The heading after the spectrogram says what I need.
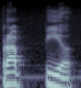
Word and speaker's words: প্রাপ্য: জফলা থাকলে কি হবে উচ্চারণ ইয় হবে তাহলে উচ্চারণটা কেমন হচ্ছে প্রাপ্য এই প্রাপ এবং জফলা কারণ হচ্ছে ইয় তাহলে প্রাপ্পিয় এরপর শুভাশুভম এরপরের লাইনে নাভি নন্দীতি নাভি নন্দী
